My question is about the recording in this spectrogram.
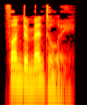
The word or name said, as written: fundamentally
